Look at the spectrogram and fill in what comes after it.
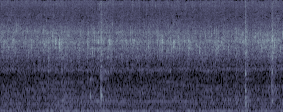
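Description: Steady sizzling hiss of onions frying in oil. A few light clinks of a steel ladle against a stainless steel mesh strainer as boiled liver pieces are scooped out of their cooking water.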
